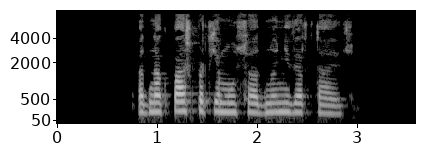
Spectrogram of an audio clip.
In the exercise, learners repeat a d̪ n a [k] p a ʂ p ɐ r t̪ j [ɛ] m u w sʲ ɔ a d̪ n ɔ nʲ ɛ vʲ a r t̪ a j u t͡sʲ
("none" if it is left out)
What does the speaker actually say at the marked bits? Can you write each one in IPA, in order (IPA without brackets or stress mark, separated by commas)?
k, a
